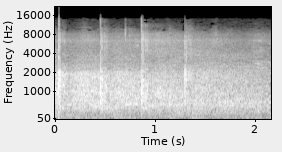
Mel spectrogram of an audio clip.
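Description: Four sharp cracks about half a second apart, growing weaker, over the murmur of a crowd in a large hall.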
